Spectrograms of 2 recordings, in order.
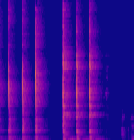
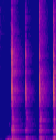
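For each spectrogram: First: plastic part of a microphone boom arm. Second: metal joint of a microphone boom arm.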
